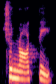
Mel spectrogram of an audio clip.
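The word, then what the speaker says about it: चुनौती: And Pravina, will you pronounce, how do you say that? Yeah, it's in Hindi. It's known as chunauti.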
